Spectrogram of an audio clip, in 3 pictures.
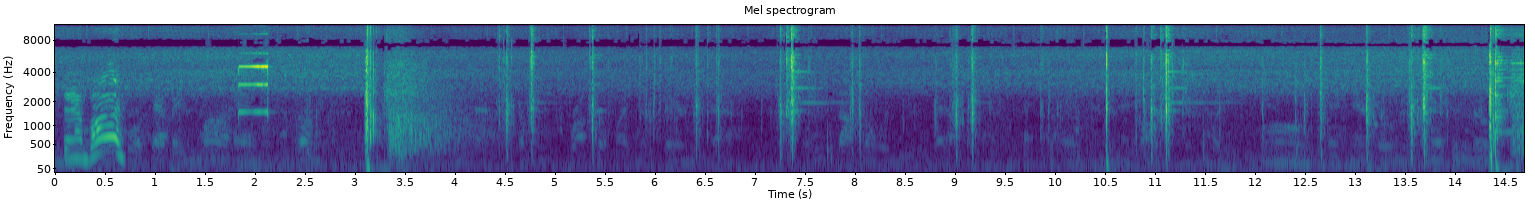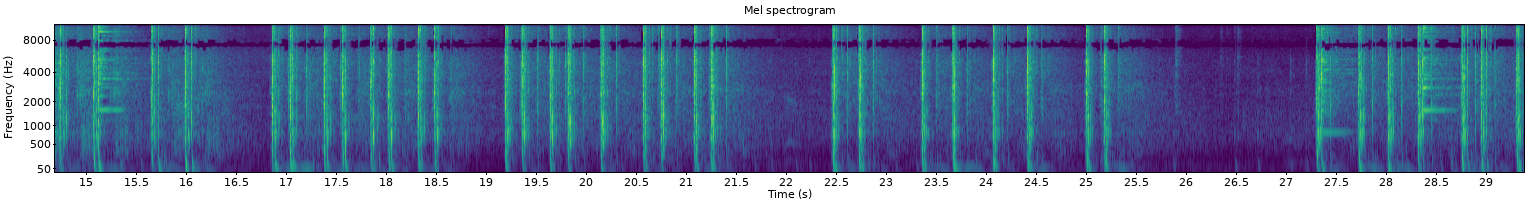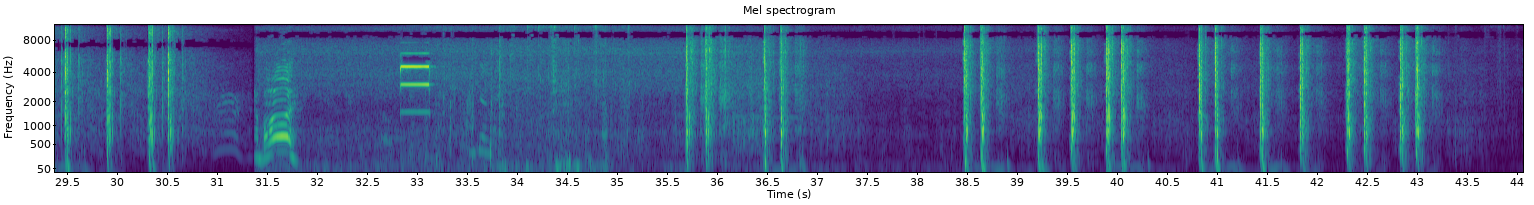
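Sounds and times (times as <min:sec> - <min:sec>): carbine gunshots: 0:03.1 - 0:04.7, 0:13.5 - 0:21.7, 0:22.4 - 0:25.7, 0:27.3 - 0:30.9, 0:35.6 - 0:37.2, 0:38.4 - 0:43.4.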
